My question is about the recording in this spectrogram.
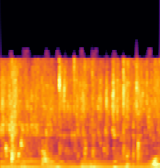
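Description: Quartered onions and garlic cloves sizzling in hot oil in a frying pan, a steady hiss, over background music.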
